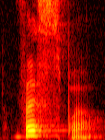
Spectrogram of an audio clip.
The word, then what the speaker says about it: Wespe: Zum Beispiel Wespe, Lispeln, Obst, Fast, Kosten.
